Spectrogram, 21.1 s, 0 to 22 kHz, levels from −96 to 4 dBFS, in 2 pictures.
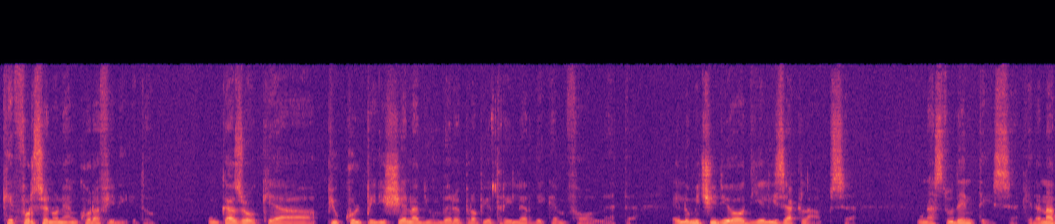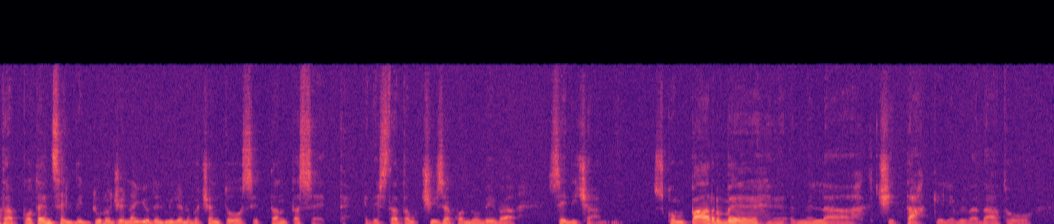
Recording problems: hiss; faint; throughout; 20 dB below the speech

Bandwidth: 15.5 kHz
